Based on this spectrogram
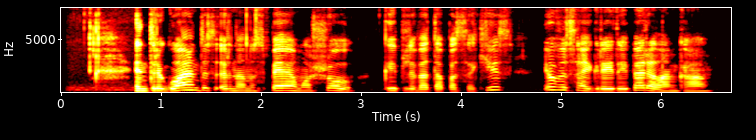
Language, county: Lithuanian, Kaunas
